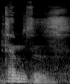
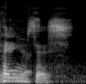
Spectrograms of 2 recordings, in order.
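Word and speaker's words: Thames: Pronounce it. Tames. Yeah. Cuz it's on the temps. Tames. Look. I saw the word. I just I just tameis.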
